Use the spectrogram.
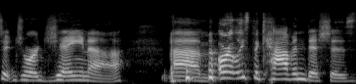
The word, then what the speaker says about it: Georgiana: Georgina it's spelt like Georgiana but apparently they pronounced it georgana um or the cend dishes did because they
